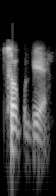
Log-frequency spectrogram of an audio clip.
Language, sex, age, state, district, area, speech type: Odia, male, 45-60, Odisha, Rayagada, rural, conversation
